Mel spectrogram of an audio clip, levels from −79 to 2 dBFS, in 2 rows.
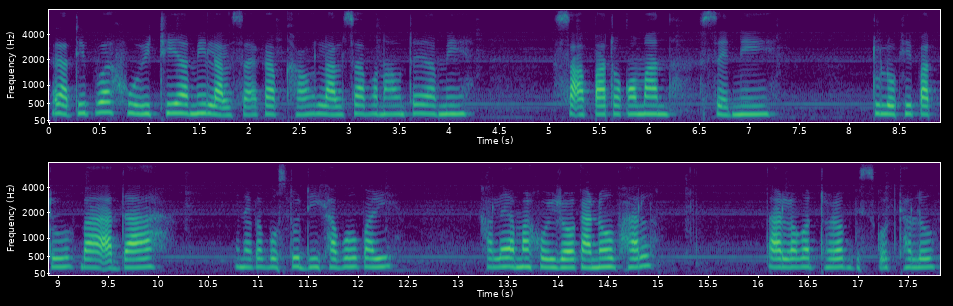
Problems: constant background noise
